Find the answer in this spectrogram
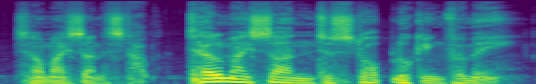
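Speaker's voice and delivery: put-on British accent. Describing a scene, quoting a man who just stopped screaming, in a British accent. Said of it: "In a British accent".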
